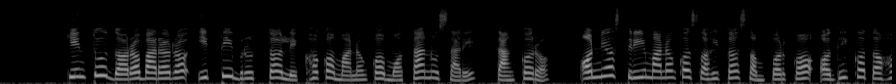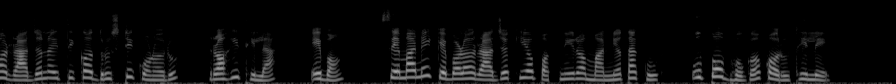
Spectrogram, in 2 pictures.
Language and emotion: Odia, neutral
